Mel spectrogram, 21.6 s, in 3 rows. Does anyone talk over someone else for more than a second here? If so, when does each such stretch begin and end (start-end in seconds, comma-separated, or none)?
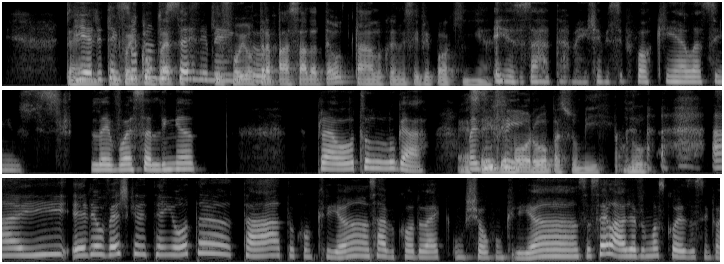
0.7-2.5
